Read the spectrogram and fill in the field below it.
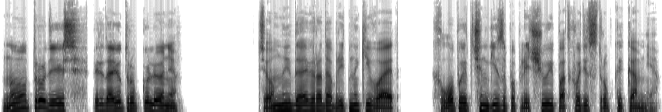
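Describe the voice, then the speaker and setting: Guy narrating a story real slow, gravelly, wry, very dry recording. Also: medium pitch, darkish tone, no echo. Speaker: audiobook narrator. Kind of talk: first-person audiobook narration.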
